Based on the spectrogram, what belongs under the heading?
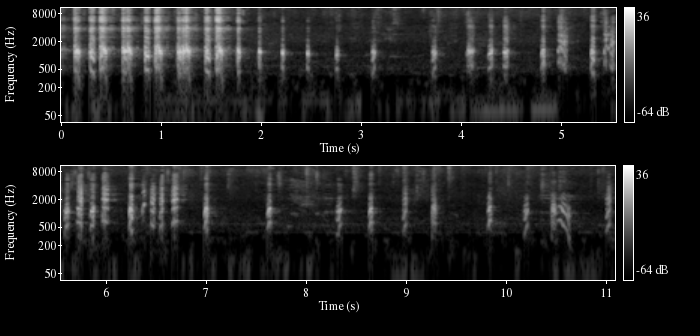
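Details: Chukar partridge giving a dense burst of loud clucks, then a long loose series of sharp single chuck notes spaced irregularly, some doubled, fading toward the end.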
